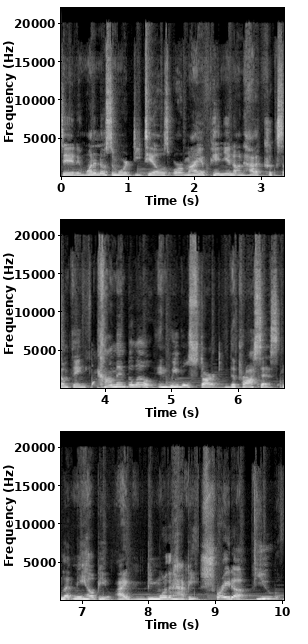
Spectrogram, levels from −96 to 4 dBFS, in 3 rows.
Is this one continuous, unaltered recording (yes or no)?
yes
